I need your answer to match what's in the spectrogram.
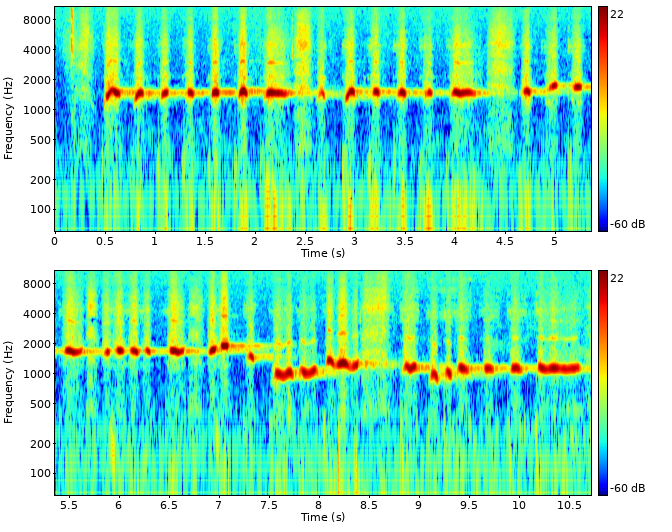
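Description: Someone whistles a bright, bouncy melody, with short rhythmic notes stepping between a few pitches over about ten seconds, with no talking.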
